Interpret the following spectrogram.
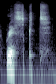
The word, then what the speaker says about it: risked: past tense right so riskt it sounds like a t at the end risk hear that it's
